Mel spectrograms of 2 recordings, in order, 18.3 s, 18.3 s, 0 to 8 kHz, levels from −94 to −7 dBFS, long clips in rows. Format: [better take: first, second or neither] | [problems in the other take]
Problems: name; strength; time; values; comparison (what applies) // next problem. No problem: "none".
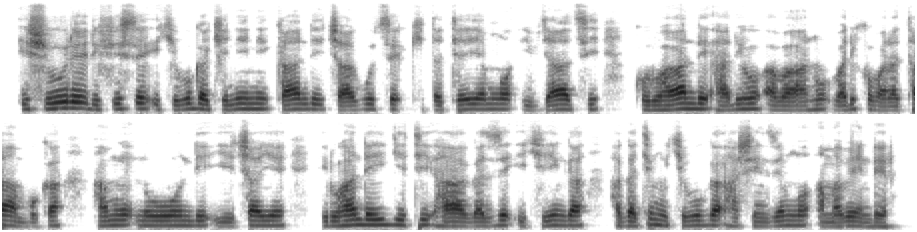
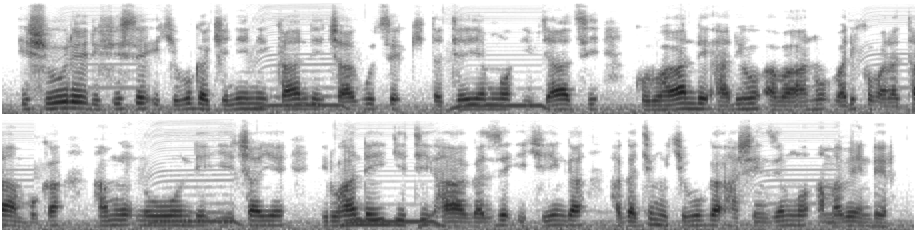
first | background sound (Telephone); 12 dB below the speech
